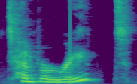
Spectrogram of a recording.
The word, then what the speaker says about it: temperate: are rhyming words but during Shakespeare's time with the original pronunciation over 400 years ago and British accent it was probably pronounced temper raped and date and they would have rhymed so temperate and date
